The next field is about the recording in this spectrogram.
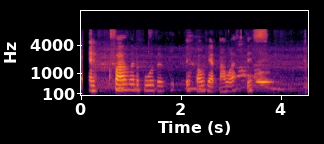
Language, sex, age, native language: Icelandic, other, 12, Icelandic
